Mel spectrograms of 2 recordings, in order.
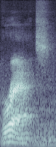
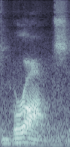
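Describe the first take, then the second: First: The vowel is a short flat a, as in bat. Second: The vowel is an open ah, as in bought. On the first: The speaker calls it wrong. "It's not brats" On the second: The speaker calls it right. "It's the long A. almost like a B R O U T"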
